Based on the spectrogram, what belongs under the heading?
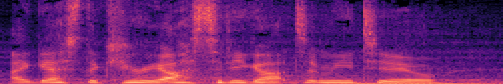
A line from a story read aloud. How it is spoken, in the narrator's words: he said with a laugh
